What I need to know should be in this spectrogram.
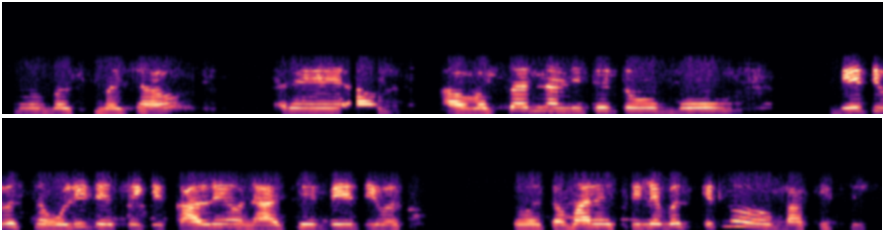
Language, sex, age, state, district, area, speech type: Gujarati, female, 18-30, Gujarat, Junagadh, rural, conversation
